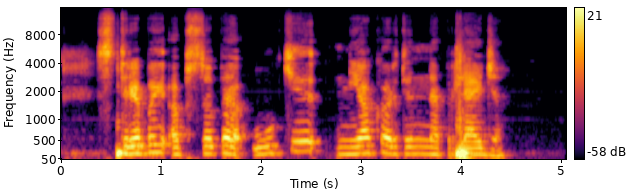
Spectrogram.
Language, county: Lithuanian, Vilnius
